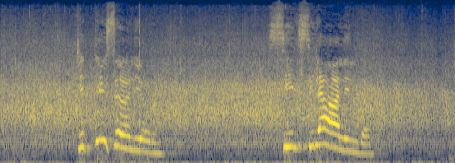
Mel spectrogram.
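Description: A woman speaks with animation through a microphone in a large hall.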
